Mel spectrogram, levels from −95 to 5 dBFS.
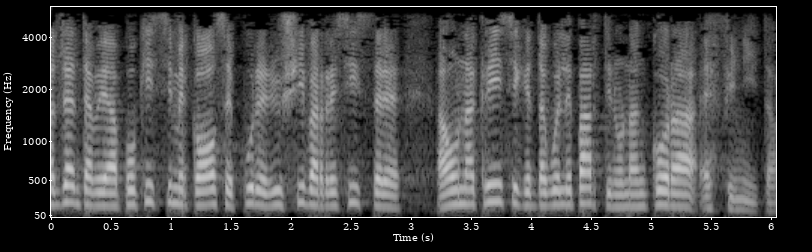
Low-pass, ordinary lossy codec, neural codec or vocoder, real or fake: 5.4 kHz; none; none; real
